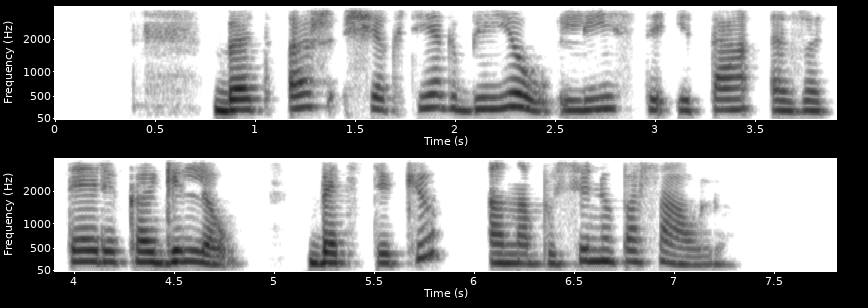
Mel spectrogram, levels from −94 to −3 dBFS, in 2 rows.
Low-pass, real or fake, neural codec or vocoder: 3.6 kHz; real; none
